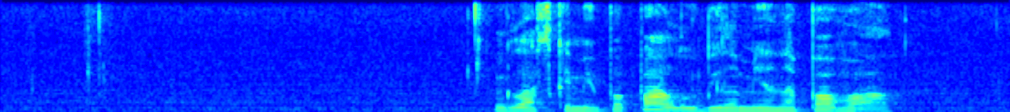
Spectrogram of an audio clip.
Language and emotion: Russian, neutral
